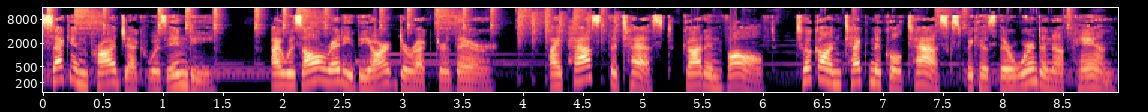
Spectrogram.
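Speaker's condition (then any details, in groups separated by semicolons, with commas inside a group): No condition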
